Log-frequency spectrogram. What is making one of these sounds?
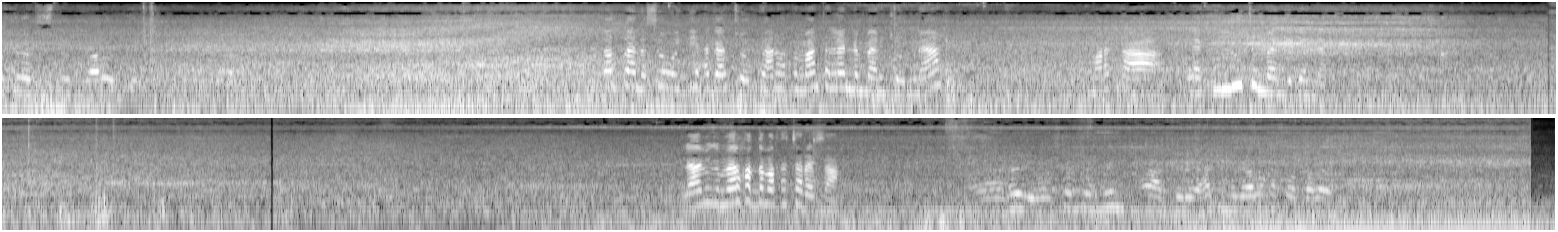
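Traffic rumbles along a city street outdoors.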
